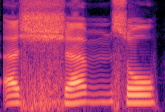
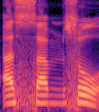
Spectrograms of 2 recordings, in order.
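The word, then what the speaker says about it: الشمس: dalam pelafalan huruf syin Jangan dibaca assyamsu assyamsu Wal qamaru bukan atau juga Samsu dengan tsa bukan karena di sini huruf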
